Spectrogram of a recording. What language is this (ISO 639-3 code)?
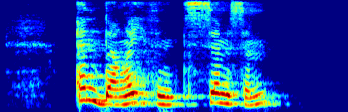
kab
